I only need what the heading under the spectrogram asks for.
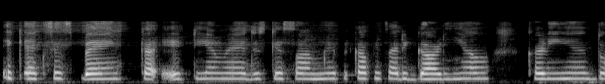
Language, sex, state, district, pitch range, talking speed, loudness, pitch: Hindi, female, Bihar, Vaishali, 255-265 Hz, 140 wpm, -19 LUFS, 260 Hz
